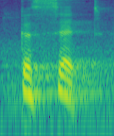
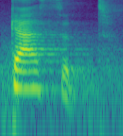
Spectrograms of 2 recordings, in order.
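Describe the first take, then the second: First: The stress is on the second syllable. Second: The stress is on the first syllable. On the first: The speaker calls it right. "the k part of it is a said weakly. The set part of it is stronger" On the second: The speaker calls it wrong. "we don't say cassette. That's wrong, wrong pronunciation"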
